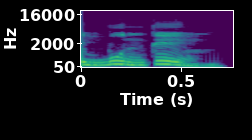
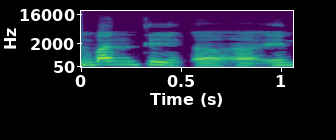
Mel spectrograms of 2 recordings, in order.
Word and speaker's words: bunting: Tak ada, ini bunting. Bukan banting, bukan banting.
